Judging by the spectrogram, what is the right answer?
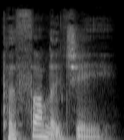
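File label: "pathology", British English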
